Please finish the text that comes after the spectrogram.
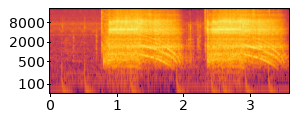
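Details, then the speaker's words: DeWalt FlexVolt 60V miter saw running on the AC adapter instead of batteries: two full-speed runs with a harsh buzzing whine, winding down after each; motor sounds struggling or overpowered, like a jackhammer, cause unknown, cut unaffected. "so listen to the difference here it just sounds like it's kind of struggling or almost overpowered I don't really understand what's going on there"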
